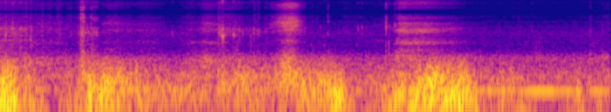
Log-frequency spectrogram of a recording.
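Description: Wooden dog sled's runners sliding and scraping over packed snow and ice, an uneven rumbling hiss that swells and fades as the sled is pulled along. A low steady hum comes in about two thirds of the way through.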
